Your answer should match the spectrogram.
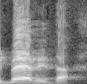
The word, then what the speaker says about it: Mérida: É, Estudiantes de Mérida. É, o Estudiante de Mérida. Qual a pronúncia? Mérida. M-E-R-I-D-A. Mérida.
